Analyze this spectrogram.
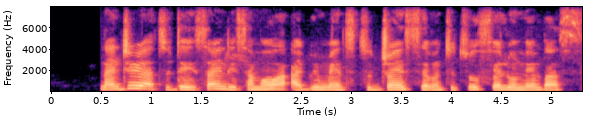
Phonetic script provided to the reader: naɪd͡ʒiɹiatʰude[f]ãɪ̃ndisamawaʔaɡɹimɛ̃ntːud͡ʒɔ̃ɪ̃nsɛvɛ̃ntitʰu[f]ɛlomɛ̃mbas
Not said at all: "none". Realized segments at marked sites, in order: s, f

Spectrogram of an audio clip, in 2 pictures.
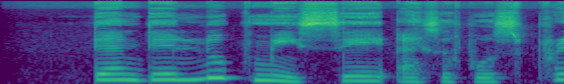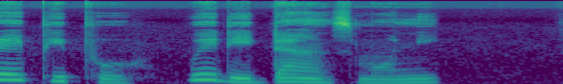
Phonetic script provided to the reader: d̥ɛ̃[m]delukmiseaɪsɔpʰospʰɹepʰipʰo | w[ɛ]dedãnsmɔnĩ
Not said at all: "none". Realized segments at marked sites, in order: n, e

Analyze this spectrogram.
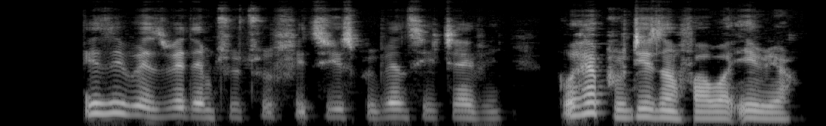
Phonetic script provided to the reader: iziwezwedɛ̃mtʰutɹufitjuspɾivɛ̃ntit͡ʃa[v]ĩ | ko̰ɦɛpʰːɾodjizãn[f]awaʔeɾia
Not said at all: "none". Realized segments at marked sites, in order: v, f

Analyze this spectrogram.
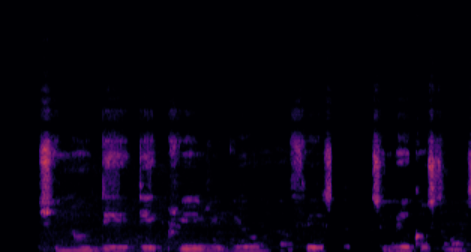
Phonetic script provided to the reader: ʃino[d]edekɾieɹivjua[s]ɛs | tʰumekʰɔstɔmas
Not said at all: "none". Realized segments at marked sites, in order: d, f

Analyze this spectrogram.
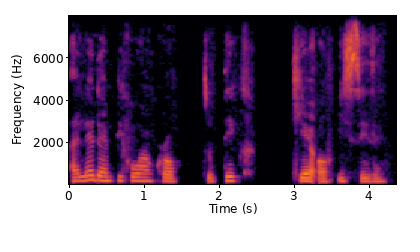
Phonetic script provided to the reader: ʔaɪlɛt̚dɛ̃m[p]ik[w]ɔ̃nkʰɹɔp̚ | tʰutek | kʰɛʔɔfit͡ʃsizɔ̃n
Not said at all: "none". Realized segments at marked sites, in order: p, w

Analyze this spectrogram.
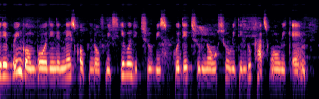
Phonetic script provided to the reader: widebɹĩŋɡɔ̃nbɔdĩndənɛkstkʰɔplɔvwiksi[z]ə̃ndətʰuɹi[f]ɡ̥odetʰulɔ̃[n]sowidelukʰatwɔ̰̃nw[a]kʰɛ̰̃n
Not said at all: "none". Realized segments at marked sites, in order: v, s, ŋ, i

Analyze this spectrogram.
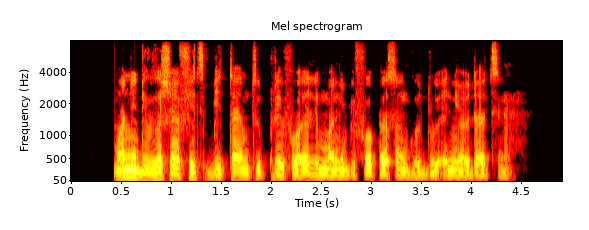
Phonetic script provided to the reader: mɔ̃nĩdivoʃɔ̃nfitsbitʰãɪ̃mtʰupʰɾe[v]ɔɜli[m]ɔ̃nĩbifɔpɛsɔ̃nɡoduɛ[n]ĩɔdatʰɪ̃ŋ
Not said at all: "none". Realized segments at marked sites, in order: f, m, n

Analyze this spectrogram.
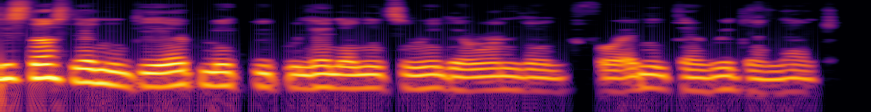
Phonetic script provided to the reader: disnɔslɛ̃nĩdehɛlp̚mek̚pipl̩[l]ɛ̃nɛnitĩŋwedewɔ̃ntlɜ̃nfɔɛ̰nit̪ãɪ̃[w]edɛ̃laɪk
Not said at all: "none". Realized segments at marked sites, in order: l, w

